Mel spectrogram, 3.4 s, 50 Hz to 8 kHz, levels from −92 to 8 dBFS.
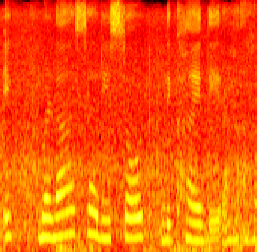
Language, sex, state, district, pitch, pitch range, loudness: Hindi, female, Gujarat, Gandhinagar, 230 Hz, 215-245 Hz, -15 LUFS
